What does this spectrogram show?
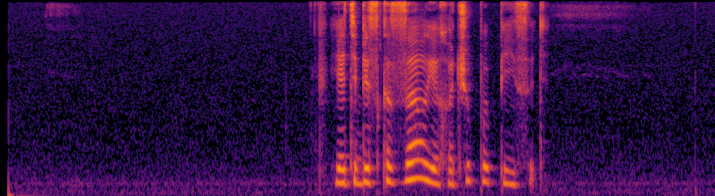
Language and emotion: Russian, angry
